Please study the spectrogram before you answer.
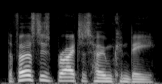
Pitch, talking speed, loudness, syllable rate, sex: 150 Hz, 295 wpm, -17 LUFS, 5.6 syllables/s, male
